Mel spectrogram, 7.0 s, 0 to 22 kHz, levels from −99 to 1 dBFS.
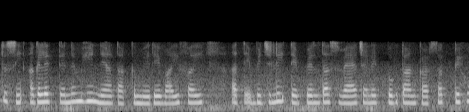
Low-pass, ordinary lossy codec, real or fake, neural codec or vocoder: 5.4 kHz; none; real; none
